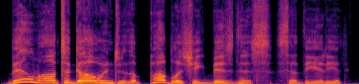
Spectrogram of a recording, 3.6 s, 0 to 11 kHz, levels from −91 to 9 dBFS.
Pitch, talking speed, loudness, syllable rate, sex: 175 Hz, 185 wpm, -21 LUFS, 5.1 syllables/s, male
